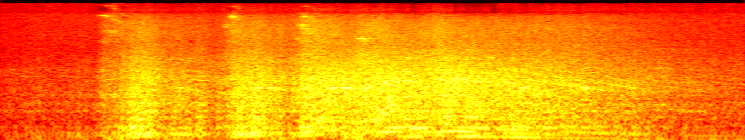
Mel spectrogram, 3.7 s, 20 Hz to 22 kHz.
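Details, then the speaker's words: 2003 Monte Carlo SS, not yet at operating temperature, needing an oil change: two quick blips then a smooth rise and fall in revs with clean pickup and no knocks; normal revving. "but she runs strong like what can be the problem let's add some maintenance it's gonna need oil change come up it runs strong y'all hear that"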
